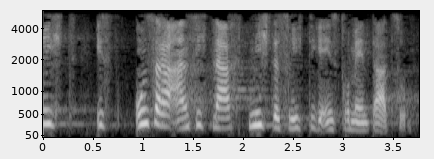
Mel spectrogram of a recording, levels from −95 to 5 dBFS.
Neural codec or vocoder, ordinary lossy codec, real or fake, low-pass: none; none; real; 5.4 kHz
